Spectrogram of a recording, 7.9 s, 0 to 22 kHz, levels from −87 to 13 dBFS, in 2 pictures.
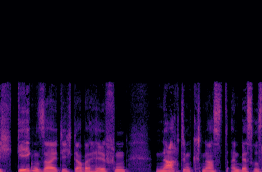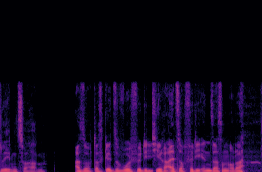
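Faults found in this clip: Bluetooth LC3 compression, likely cause, whole clip: plainly audible breathy, grainy edge on the speech. Transform codec zeroing much of the upper spectrum and filling it with noise. Artefact pattern fits LC3 around 48 kbps with 7.5 ms frames.

Lost LE Audio frames, 1.24–1.26 s, just before "helfen nach dem": 22.5 ms dropout, fits three 7.5 ms frames. Decoder reuses the last spectrum with random signs, so you get a brief noisy smear instead of speech.

Lost LE Audio frames, 3.23–3.37 s, between "helfen nach dem" and "ein besseres": 75 ms lost, scattered over 150 ms in short runs, the longest roughly 15 ms. Sounds like repeated smeary concealment patches.

Lost LE Audio frames, 6.15–6.23 s, between "gilt sowohl für die" and "als auch für": one 75 ms gap. Concealment repeats the spectrum, then fades it after the first few frames.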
